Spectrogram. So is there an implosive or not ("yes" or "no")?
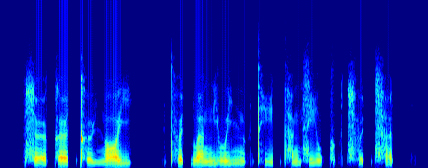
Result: no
